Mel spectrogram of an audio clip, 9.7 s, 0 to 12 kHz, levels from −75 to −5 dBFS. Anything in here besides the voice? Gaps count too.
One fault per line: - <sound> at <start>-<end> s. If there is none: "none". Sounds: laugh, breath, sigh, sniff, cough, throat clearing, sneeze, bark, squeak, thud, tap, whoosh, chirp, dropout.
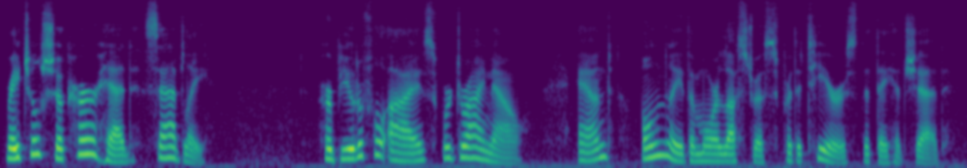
none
